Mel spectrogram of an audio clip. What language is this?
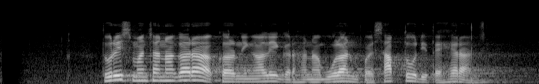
Sundanese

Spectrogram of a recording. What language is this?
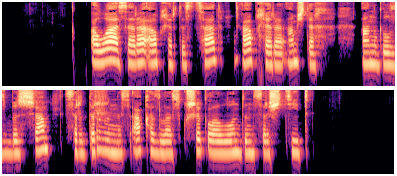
Abaza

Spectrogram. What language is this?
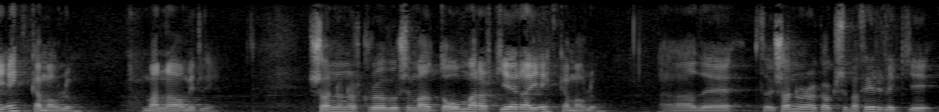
Icelandic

